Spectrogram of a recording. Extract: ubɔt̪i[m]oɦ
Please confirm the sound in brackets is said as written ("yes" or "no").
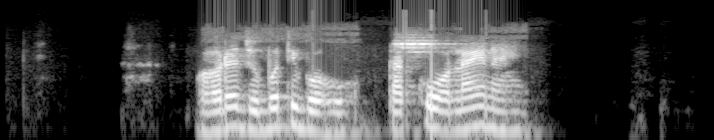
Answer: no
